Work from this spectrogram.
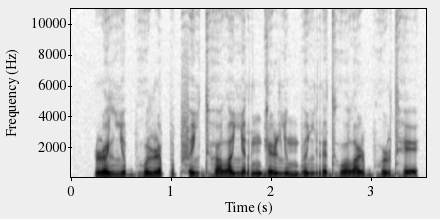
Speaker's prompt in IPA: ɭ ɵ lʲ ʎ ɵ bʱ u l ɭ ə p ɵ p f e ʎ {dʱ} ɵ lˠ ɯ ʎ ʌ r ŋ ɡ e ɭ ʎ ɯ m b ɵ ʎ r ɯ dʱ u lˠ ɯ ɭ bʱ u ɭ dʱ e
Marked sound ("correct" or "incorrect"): correct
